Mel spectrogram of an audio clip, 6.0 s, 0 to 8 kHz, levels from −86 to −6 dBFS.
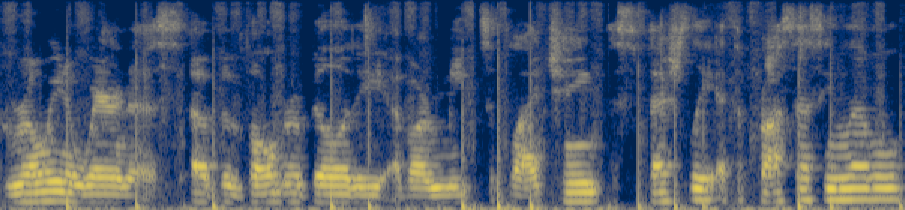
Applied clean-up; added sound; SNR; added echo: none; Writing; 13 dB; none.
